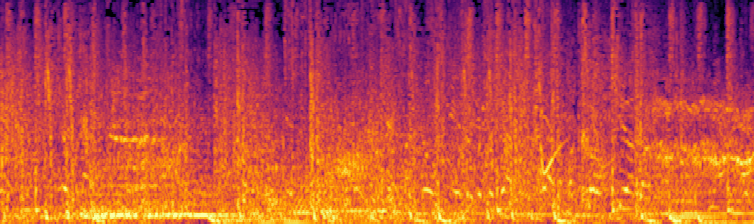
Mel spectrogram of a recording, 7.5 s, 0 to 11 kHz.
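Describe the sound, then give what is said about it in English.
A 1970s Land Cruiser SUV drives in with loud tire skidding and engine noise, a harsh, continuous rush of car sound with sharp bursts in a film scene. “A 70s Land Cruiser reaches the trio.”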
